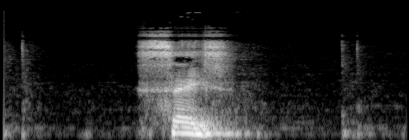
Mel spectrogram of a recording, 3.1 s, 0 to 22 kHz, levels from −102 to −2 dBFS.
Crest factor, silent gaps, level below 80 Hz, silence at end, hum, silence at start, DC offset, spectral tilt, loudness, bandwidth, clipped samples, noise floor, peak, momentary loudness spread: 18 dB; none; -54 dBFS; 1.25 s; none; 1.05 s; under 0.1%; -4.5 dB/octave; -13 LUFS; 9.6 kHz; under 0.1%; -68 dBFS; -2 dBFS; 23 LU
